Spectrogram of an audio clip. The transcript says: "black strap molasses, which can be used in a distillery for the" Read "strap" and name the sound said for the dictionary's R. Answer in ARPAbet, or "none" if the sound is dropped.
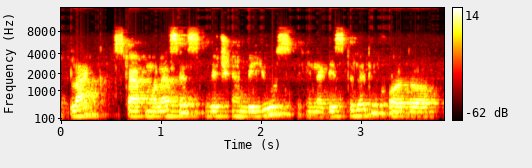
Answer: none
